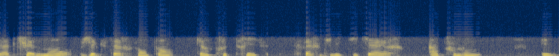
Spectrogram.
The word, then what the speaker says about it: fertility: Donc fertilitaire, F-E-R-T-I-L-I-T-Y.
